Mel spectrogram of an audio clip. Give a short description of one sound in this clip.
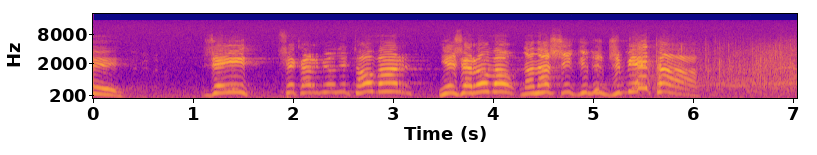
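A middle-aged man speaks expressively into a microphone, heard over a loudspeaker system.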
